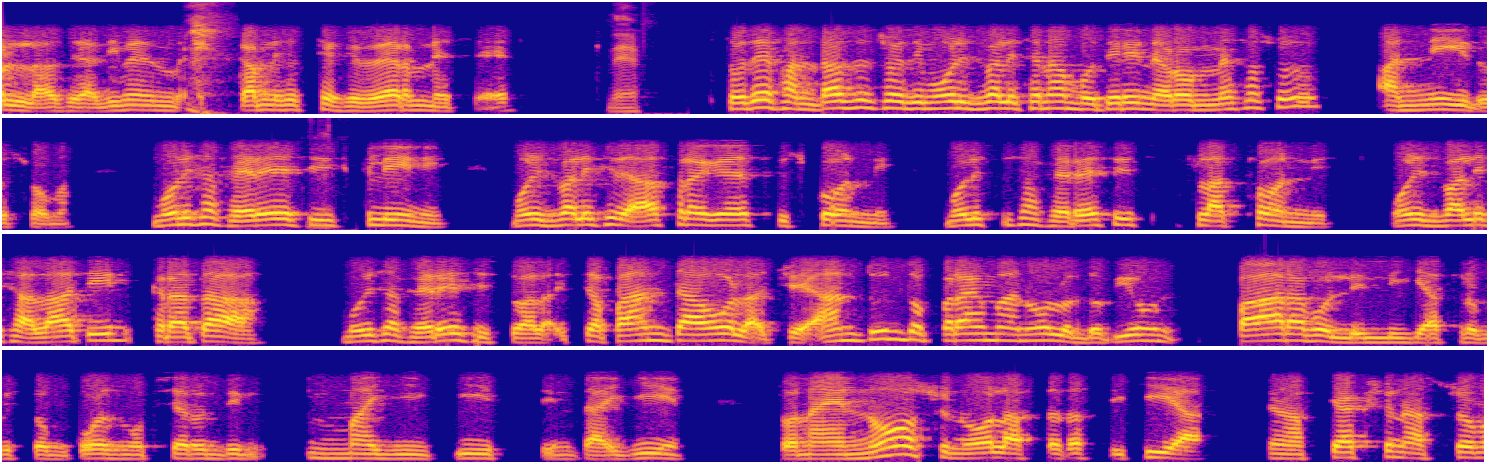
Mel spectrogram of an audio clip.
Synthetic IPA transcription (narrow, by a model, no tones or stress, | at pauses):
lːɐsðilɐðimekɐmnisot̪ʰːefiveɾnesḛ | t̪o̞t̪efɐnd̪azes̬ot̪imolizvalisenɐmbo̞t̪iɾineɾomːesɐsu | ɐnːiʝit̪osomɐ | molisɐfeɾesisklini | molizvalisiðɐɐθɾɐɣesfusko̞nːi | molist̪usɐfeɾesis | flɐt̪ʰːo̞nːis | molizvɐlisɐlɐt̪inkɾɐt̪ɐ | molisɐfe̞ɾe̞sist̪uɐlɐ̰tɐpɐnd̪ɐo̞lɐt͡ʃeʔɐnd̪unt̪o̞pɾɐɣmɐno̞lo̞nt̪opion | pɐɾɐpo̞lːilːiʝiɐnθɾo̞pist̪o̞ŋɡo̞zmo̞kse̞ɾunt̪in | mɐʝicist̪ind̪ɐʝin | t̪o̞nɐe̞no̞suno̞lɐːft̪ɐt̪ɐst̪içiɐ | cenɐft̪jɐksunɐsom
